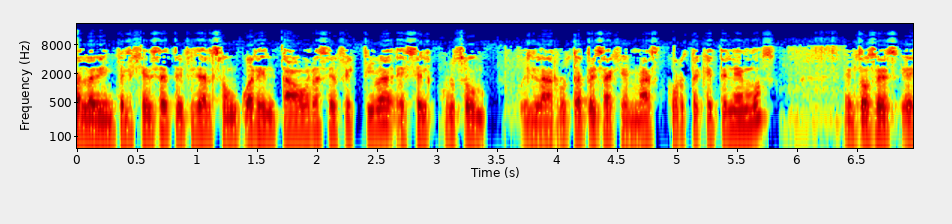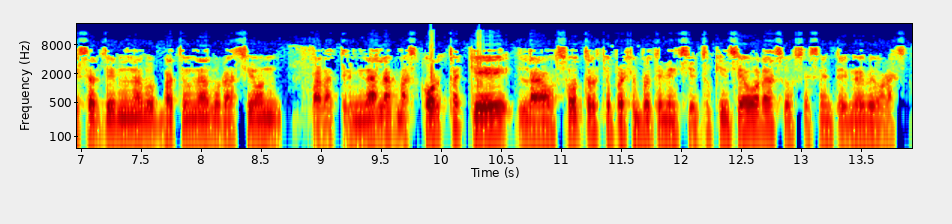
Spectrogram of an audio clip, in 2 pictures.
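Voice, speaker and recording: Male academic guest, husky and warm-toned, earnest explainer, dull dry lo-fi recording. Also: mid-range voice, no room sound. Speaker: university expert guest. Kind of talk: explanatory interview talk.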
